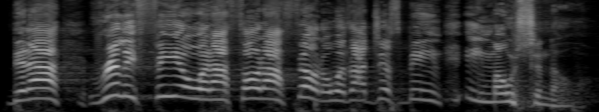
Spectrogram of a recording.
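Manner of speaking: preacher voicing a desperate believer's doubts; doubting believer. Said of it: "went something like this".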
